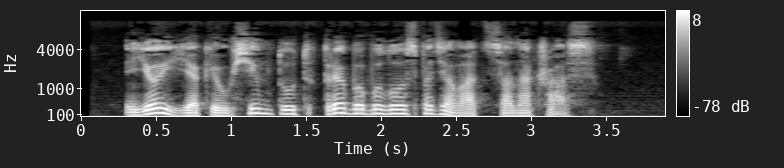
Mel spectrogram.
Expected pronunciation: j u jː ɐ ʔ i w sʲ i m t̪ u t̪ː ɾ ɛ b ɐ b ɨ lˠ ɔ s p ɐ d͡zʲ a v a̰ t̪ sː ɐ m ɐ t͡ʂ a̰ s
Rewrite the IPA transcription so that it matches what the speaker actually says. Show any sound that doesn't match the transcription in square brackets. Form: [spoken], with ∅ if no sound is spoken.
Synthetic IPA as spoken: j [ɔ] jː ɐ [k] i w sʲ i m t̪ u t̪ː ɾ ɛ b ɐ b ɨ lˠ ɔ s p ɐ d͡zʲ a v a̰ t̪ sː ɐ [n] ɐ t͡ʂ a̰ s

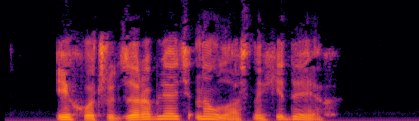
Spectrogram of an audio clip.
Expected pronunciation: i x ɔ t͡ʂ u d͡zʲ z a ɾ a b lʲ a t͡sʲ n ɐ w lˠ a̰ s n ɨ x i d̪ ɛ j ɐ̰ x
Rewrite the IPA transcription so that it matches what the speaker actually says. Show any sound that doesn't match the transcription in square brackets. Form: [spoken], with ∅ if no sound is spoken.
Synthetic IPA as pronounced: i x ɔ t͡ʂ u d͡zʲ z [ɐ] ɾ a b lʲ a t͡sʲ n ɐ w lˠ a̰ s n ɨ x i d̪ ɛ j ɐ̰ x

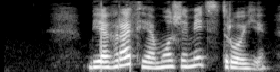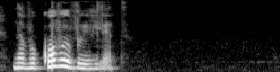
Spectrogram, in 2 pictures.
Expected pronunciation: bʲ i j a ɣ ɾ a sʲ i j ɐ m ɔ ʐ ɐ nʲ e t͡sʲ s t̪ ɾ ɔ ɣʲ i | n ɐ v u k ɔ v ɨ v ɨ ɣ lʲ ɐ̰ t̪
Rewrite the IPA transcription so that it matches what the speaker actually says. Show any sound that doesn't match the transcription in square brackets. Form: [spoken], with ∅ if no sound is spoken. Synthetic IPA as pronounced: bʲ i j a ɣ ɾ a [fʲ] i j ɐ m ɔ ʐ ɐ [mʲ] e t͡sʲ s t̪ ɾ ɔ ɣʲ i | n ɐ v u k ɔ v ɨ v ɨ ɣ lʲ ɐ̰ t̪

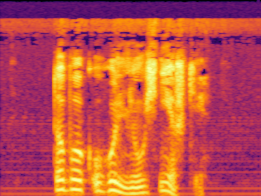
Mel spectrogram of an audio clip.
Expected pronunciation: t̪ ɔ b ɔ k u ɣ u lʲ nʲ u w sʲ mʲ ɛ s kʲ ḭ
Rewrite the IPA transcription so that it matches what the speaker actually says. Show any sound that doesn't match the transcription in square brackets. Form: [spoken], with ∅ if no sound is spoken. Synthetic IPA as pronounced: t̪ ɔ b ɔ k u ɣ u lʲ nʲ u w sʲ [nʲ] ɛ [ʂ] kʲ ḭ

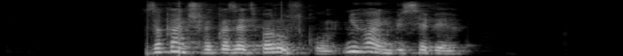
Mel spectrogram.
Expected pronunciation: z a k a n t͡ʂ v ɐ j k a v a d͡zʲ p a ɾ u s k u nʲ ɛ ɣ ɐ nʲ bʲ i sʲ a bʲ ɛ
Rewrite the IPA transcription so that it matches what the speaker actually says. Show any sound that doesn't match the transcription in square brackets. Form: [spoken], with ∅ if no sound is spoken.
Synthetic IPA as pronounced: z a k a n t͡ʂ v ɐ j k a [z] a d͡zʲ p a ɾ u s k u nʲ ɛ ɣ [a] nʲ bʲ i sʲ a bʲ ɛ

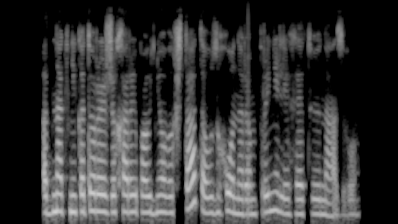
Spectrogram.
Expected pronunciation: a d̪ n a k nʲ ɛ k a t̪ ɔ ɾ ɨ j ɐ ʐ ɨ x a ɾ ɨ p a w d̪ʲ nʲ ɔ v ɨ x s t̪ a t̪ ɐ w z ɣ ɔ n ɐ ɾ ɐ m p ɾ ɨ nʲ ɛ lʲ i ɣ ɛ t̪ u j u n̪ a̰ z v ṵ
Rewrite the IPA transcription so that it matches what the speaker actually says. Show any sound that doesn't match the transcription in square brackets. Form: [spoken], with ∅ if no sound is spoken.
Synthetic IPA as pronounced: a d̪ n a k nʲ ɛ k a t̪ ɔ ɾ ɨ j ɐ ʐ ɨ x a ɾ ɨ p a w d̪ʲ nʲ ɔ v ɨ x [ʂ] t̪ a t̪ ɐ w z ɣ ɔ n ɐ ɾ ɐ m p ɾ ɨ nʲ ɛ lʲ i ɣ ɛ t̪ u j u n̪ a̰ z v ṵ

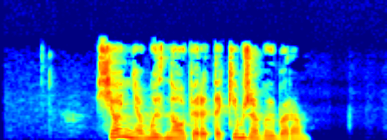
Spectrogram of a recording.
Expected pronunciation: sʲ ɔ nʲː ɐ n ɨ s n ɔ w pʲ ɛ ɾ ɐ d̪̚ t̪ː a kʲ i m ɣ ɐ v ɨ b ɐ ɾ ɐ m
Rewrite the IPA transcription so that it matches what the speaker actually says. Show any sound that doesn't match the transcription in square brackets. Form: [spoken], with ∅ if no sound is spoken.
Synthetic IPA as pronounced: sʲ ɔ nʲː ɐ [m] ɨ [z] n ɔ w pʲ ɛ ɾ ɐ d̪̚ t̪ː a kʲ i m [ʐ] ɐ v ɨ b ɐ ɾ ɐ m

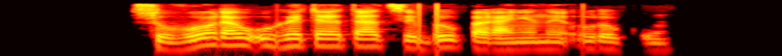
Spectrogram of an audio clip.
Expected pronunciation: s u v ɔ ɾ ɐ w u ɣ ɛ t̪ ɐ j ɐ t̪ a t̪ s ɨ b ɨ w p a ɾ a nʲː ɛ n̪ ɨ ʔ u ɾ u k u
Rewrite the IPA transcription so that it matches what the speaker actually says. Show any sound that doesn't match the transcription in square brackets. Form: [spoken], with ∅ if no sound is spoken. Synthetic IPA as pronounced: s u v ɔ ɾ ɐ w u ɣ ɛ t̪ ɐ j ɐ t̪ a t̪ s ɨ b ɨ w p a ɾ a [nʲ] ɛ n̪ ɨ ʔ u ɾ u k u

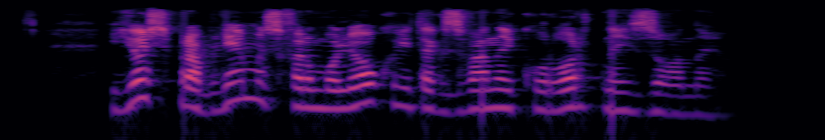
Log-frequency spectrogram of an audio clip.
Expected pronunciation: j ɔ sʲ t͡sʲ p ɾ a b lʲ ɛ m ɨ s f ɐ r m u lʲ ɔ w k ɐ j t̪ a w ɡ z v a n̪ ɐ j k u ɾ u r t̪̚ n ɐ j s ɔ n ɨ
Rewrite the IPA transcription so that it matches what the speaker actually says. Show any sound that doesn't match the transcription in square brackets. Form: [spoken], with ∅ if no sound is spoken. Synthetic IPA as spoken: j ɔ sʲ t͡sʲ p ɾ a b lʲ ɛ m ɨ s f ɐ r m u lʲ ɔ w k ɐ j t̪ a [∅] ɡ z v a n̪ ɐ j k u ɾ [ɔ] r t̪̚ n ɐ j [z] ɔ n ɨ

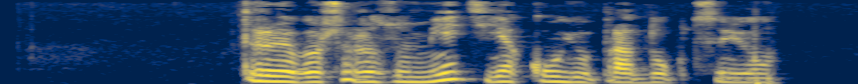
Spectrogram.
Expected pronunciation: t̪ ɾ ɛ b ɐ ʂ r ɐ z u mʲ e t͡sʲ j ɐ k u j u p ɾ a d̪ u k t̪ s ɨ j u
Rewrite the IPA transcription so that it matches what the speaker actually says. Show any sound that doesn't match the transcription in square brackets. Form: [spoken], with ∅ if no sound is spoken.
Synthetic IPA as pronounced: t̪ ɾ ɛ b ɐ ʂ r ɐ z u mʲ e t͡sʲ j [a] k u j u p ɾ a d̪ u k t̪ s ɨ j u

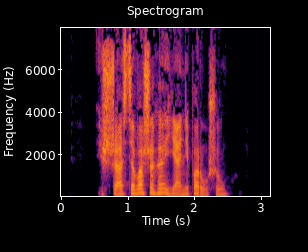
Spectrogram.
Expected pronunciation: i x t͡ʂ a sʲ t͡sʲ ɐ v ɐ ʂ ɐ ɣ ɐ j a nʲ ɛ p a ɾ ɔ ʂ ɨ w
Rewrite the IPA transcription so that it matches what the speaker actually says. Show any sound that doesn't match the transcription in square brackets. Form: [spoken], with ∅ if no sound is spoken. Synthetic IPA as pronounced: i [ʂ] t͡ʂ a sʲ t͡sʲ ɐ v [a] ʂ ɐ ɣ ɐ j a nʲ ɛ p a ɾ [u] ʂ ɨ w

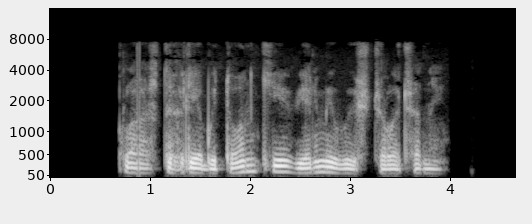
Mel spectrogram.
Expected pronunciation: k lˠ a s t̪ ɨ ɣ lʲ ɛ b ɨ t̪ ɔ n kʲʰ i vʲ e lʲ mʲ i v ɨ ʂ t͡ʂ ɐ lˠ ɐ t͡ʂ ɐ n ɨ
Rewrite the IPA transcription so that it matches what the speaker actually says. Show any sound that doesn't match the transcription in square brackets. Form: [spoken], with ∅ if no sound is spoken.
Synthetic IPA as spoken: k lˠ a s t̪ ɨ ɣ lʲ ɛ b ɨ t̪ ɔ n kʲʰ i vʲ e lʲ mʲ i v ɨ ʂ t͡ʂ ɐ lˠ ɐ t͡ʂ ɐ n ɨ

